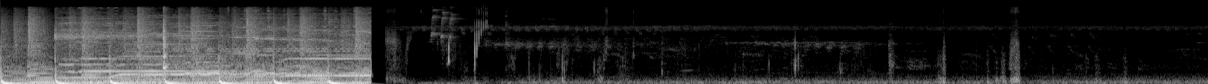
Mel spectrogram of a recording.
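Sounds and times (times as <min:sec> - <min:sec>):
bird chirps: 0:03.9 - 0:12.0
insects trilling: 0:03.9 - 0:12.0.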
